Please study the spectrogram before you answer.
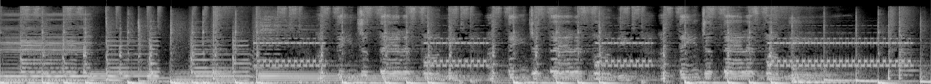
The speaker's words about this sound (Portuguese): Meu telefone que não para de tocar, já não consigo mais ouvir você falar.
